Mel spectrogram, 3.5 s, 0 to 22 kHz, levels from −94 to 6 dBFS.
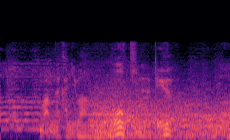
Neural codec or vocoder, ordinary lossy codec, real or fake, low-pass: codec, 16 kHz in and 24 kHz out, 2.2 kbps, FireRedTTS-2 codec; Opus, 32 kbps; fake; 7.2 kHz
